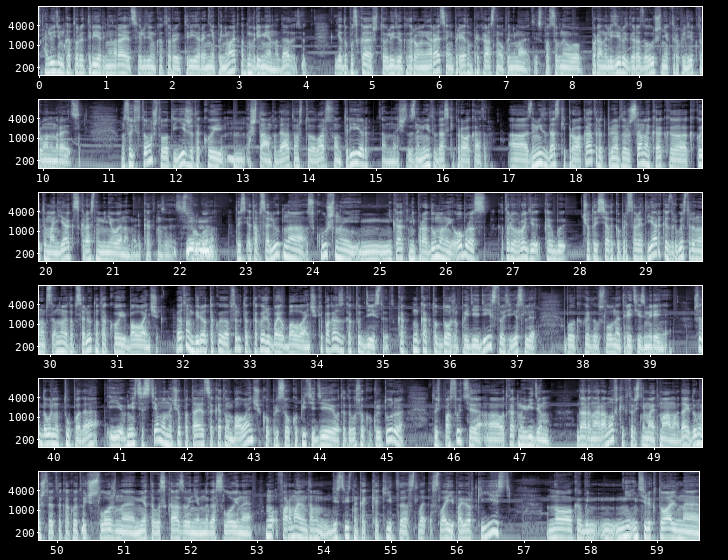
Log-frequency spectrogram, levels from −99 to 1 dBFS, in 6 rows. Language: Russian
